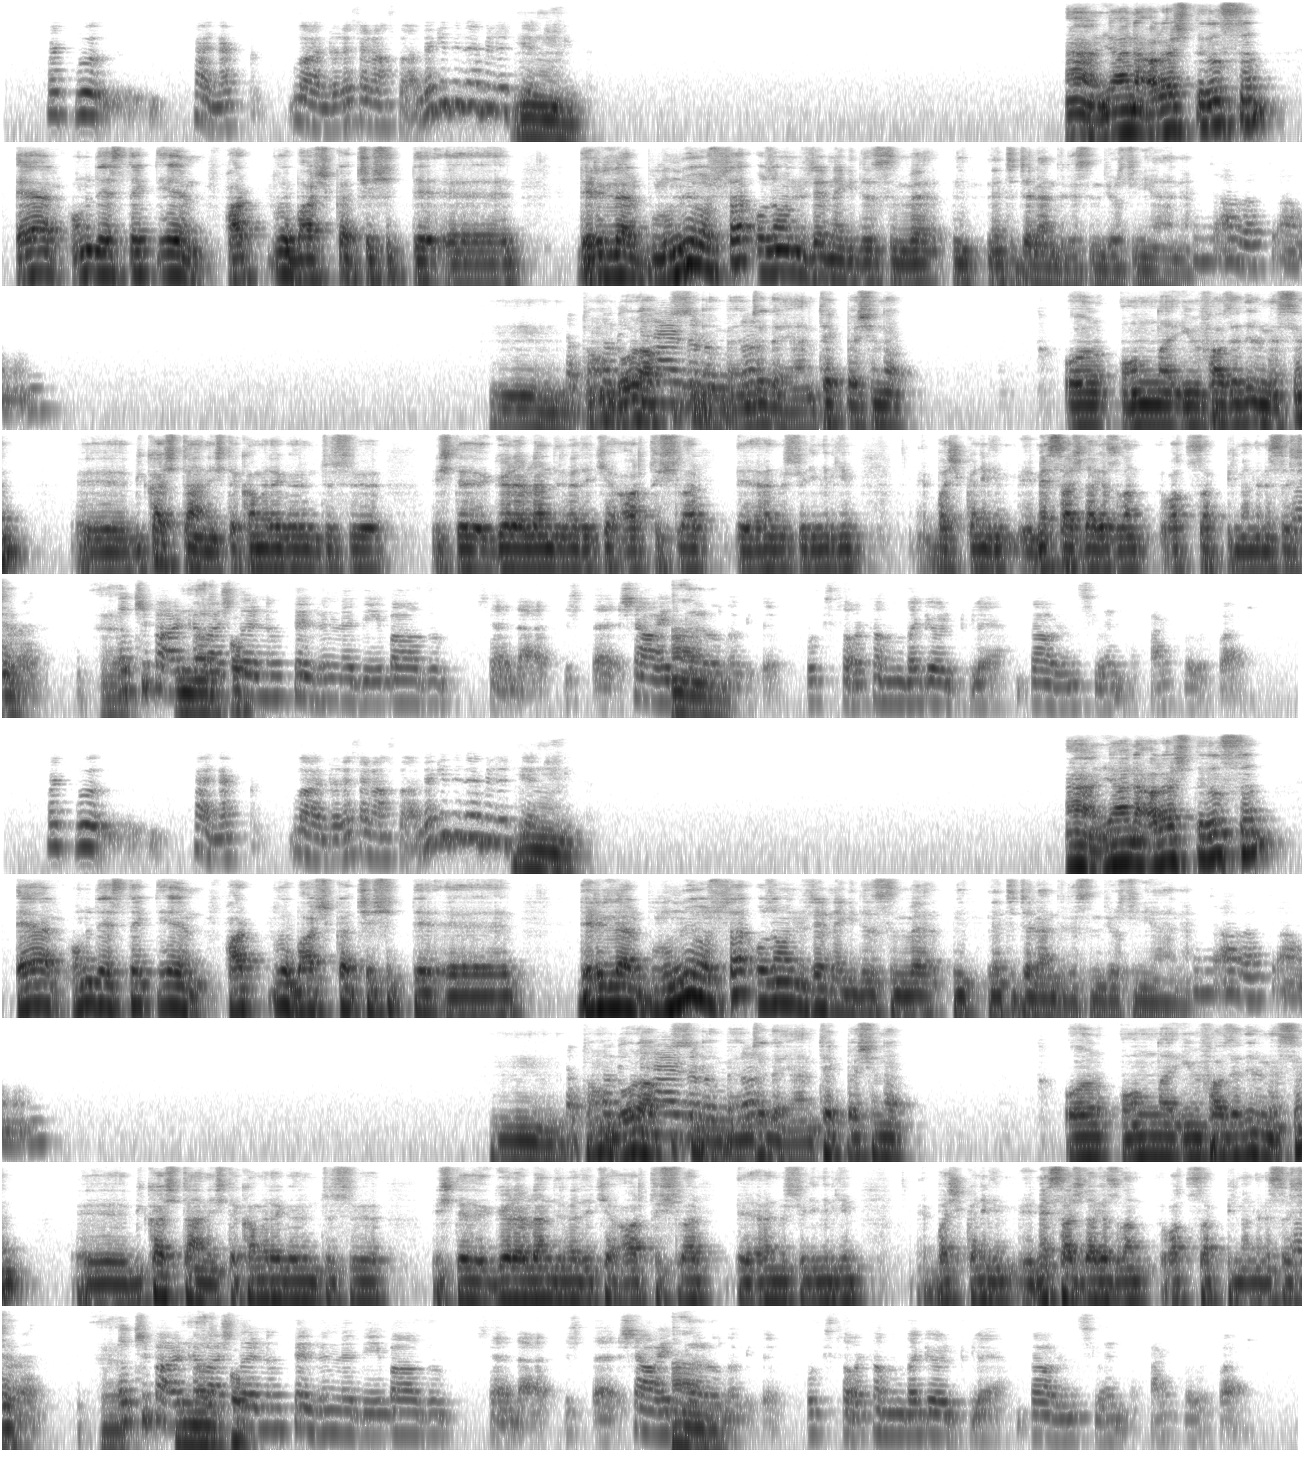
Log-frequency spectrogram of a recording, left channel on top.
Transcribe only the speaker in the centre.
farklı kaynaklarla, referanslarla gidilebilir
diye düşünüyorum.
Evet, aynen.
Ta-
Tabii
ki
her durumda
evet
ekip arkadaşlarının
sezinlediği bazı şeyler, işte şahitler
olabilir. Ofis ortamında görüntüleyen davranışlarında farklılık var.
